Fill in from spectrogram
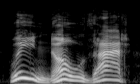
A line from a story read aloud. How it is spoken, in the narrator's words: roared Eggy Sr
